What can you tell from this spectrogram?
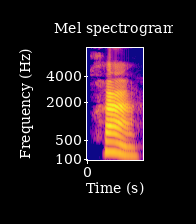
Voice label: agua, Paipai

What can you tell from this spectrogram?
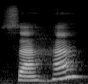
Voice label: dedo, Otomí, mujer; Cuerpo; INALI

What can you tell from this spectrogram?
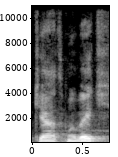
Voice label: "dudar", Mixe, hombre; Cognición; INALI

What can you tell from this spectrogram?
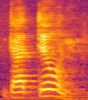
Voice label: Tio, Zapoteco de Petapa; Parentesco; Vocabulary

